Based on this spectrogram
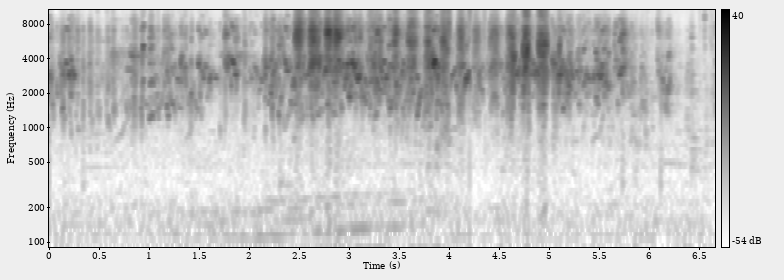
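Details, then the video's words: Several budgerigars in natural Scandinavian light keep up a continuous warbling chatter, swelling louder in the middle into thick bursts of bright, scratchy chirps and tweets, then easing off near the end. "Balanced Fruit and Healthy Food for Budgies with Natural Sounds"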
